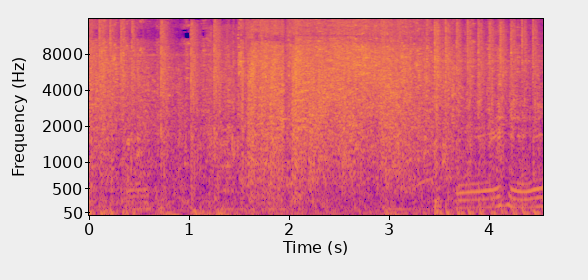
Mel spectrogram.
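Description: Gunfire in the video game Just Cause 2 comes as dense, loud rattling bursts with mechanical clatter, and a voice briefly talks near the end.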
